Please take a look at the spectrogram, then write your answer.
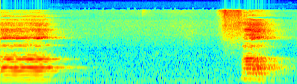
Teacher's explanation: নিচের ঠোঁটের পেট উপরের দাঁতের আগার সঙ্গে লাগিয়ে বাতাস বেরিয়ে যাবে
